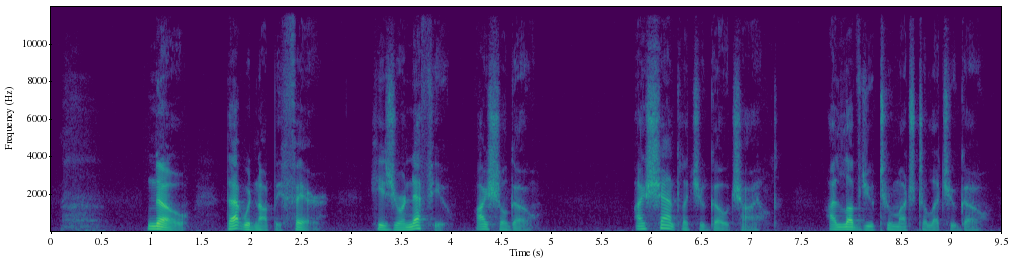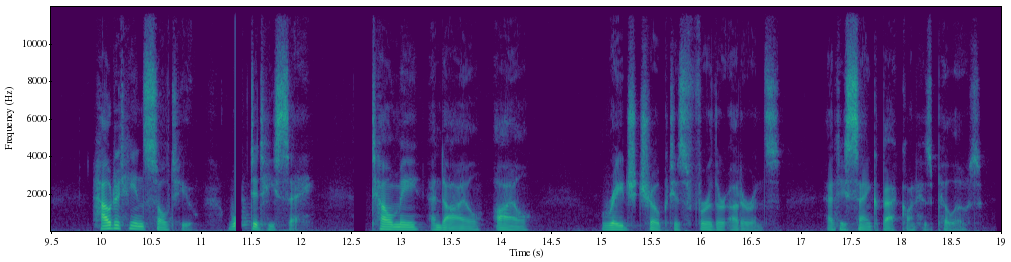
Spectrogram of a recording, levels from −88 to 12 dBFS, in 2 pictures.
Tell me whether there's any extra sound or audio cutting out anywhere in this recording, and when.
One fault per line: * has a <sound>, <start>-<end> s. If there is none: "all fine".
* has a breath, 0.1-0.7 s
* has a dropout, 11.3-11.4 s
